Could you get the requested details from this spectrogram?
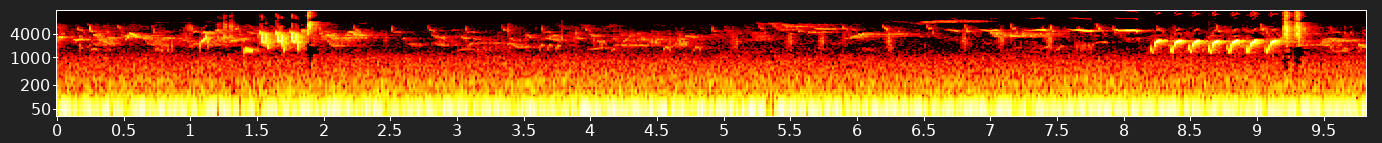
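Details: At Diddington, a common nightingale sings a loud burst of notes early on, then later a fast series of about seven sharp repeated notes, with soft chirping birds and a steady outdoor hiss throughout.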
